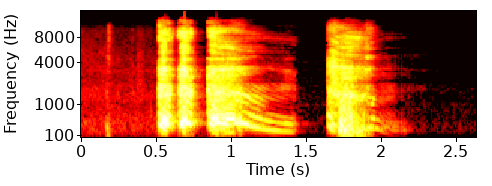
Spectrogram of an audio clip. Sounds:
Throat clearing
